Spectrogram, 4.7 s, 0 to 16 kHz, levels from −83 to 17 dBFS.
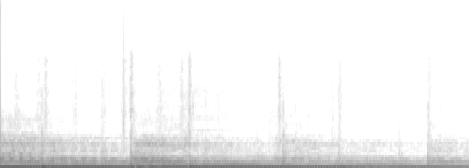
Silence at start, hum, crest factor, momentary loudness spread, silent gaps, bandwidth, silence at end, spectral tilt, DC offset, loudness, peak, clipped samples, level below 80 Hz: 0 s; none; 12 dB; 10 LU; none; 3.5 kHz; 0 s; -10 dB/octave; under 0.1%; -32 LUFS; -18 dBFS; under 0.1%; -32 dBFS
